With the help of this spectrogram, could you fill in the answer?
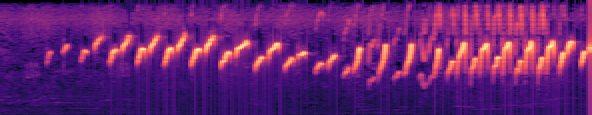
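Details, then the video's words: Brown-throated sunbird pouring out canary-like notes for a lure recording: a long, hurried chain of piercing upslurred chirps, speeding up and becoming denser toward the end. "Suara Kolibri wulung gacor tembak kenarian"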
